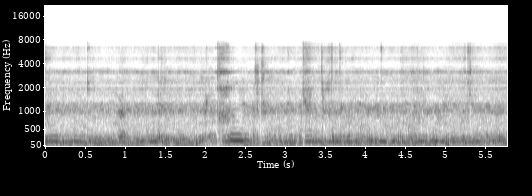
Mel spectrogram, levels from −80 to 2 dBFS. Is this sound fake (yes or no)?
yes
